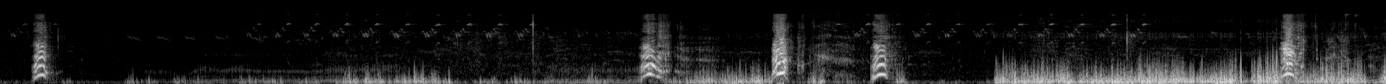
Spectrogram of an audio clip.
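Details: A big dog gives loud, separate barks, some single and two close together, over steady low rumbling noise that grows louder near the end.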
